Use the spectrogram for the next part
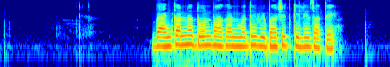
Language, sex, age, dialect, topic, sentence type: Marathi, female, 25-30, Standard Marathi, banking, statement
